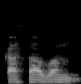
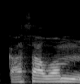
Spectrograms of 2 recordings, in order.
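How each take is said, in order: First: The word ends with a nasal ng sound. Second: The word ends with a closed m sound. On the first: The speaker calls it right. "अनुनासिक म्हणजे नाकातून उच्चार आहे त्याचा" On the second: The speaker calls it wrong. "पालीमध्ये मकारांती उच्चार नसतो. कासावम नाही"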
